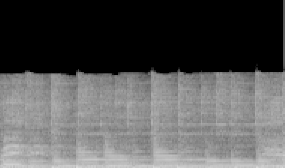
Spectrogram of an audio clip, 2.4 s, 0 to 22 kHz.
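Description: Early-1960s rock and roll band recording playing at a steady beat, with guitar to the fore.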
